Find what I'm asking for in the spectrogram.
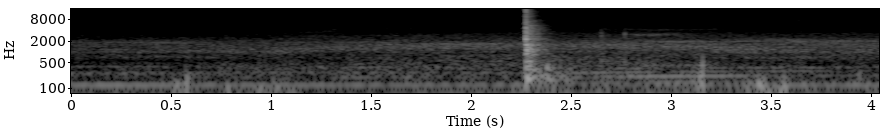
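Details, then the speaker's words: Lasko 3150A 12-inch three-speed oscillating table fan, circa 1980-81, used but well cared for, switched to medium. Soft, steady motor hum with one switch click and no rattle, scrape or wobble: normal running. "that you would expect from these Lasco oscillators from this time period very quiet low throwing out a pretty good Breeze go to medium"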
